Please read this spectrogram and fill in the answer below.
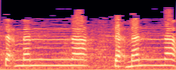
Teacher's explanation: ضم الشفتين هنا يسمى إشماما عند القراء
